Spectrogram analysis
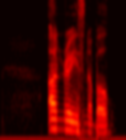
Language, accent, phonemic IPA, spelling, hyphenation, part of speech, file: English, UK, /ʌnˈɹiːz.(ə)nə.bl̩/, unreasonable, un‧rea‧son‧a‧ble, adjective, En-uk-unreasonable.ogg
- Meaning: 1. Without the ability to reason; unreasoning 2. Not reasonable; going beyond what could be expected or asked for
